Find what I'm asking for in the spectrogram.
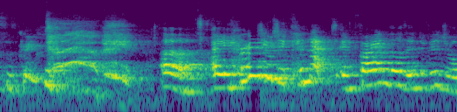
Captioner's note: laughs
